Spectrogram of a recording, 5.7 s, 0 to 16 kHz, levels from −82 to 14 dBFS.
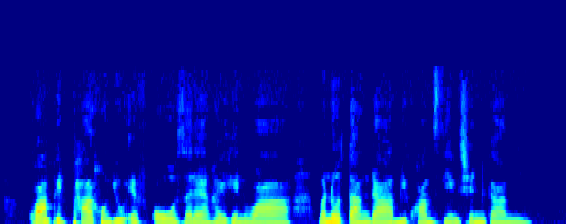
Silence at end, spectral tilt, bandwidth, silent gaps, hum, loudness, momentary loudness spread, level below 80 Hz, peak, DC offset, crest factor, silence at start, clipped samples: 0.35 s; -7.5 dB/octave; 11 kHz; none; none; -28 LUFS; 8 LU; -46 dBFS; -12 dBFS; under 0.1%; 16 dB; 0.3 s; under 0.1%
